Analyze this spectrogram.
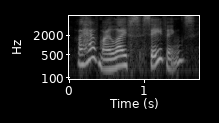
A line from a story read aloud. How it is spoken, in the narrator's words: said in a pathetic voice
